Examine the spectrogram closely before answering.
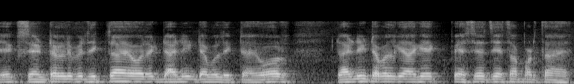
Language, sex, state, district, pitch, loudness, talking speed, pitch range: Hindi, male, Maharashtra, Mumbai Suburban, 120 Hz, -16 LUFS, 220 wpm, 115-125 Hz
